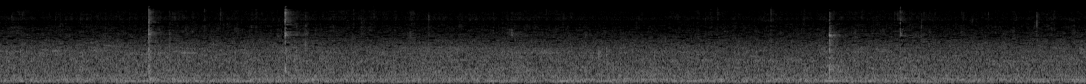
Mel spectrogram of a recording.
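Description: Chow chow broth, thickened with cornflour, simmering in a wok: a steady bubbling hiss with a few sharp pops, about a second and a half in, near three seconds, and past eight seconds.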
